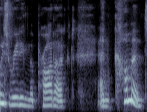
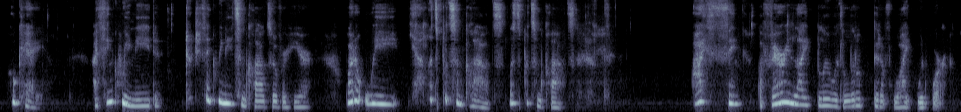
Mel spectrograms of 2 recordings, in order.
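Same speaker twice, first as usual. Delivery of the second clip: gentle, lulling, very soft, soothing teaching voice; 4 dB quieter than usual. Describing a landscape painter who teaches while he paints, imitating his very soft-spoken voice. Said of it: "very soft spoken, and he speaks like this".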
